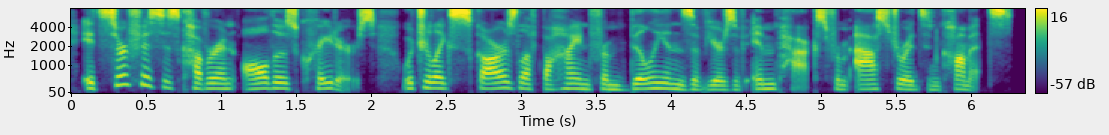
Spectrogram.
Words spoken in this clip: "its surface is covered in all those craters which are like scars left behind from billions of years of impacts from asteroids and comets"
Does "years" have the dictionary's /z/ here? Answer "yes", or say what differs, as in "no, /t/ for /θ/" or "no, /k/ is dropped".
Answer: yes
